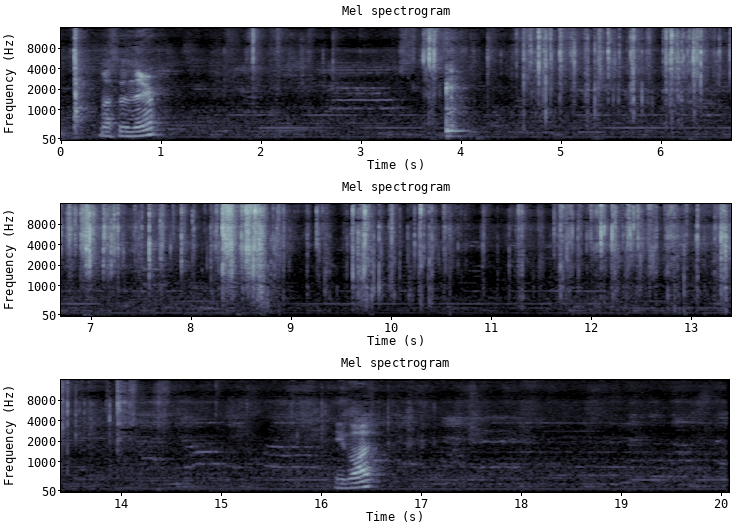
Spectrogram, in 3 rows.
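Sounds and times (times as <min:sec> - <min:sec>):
foil wrapper tearing and crinkling: 0:03.6 - 0:14.2.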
